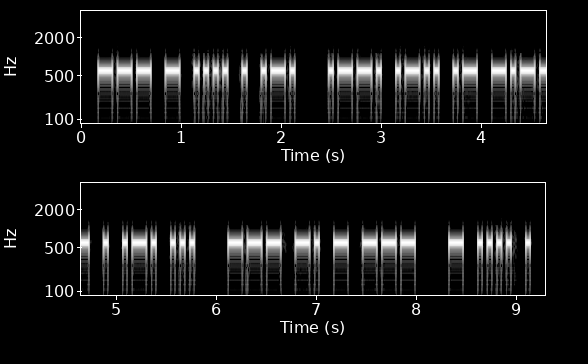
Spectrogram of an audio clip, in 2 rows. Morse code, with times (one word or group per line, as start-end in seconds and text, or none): 0.2-2.1 OTHER
2.5-5.8 PLAYERS
6.1-8.0 ONTO
8.3-9.1 THE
